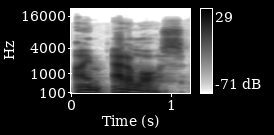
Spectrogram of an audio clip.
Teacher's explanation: The T is pronounced like a fast D because it's between vowels.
